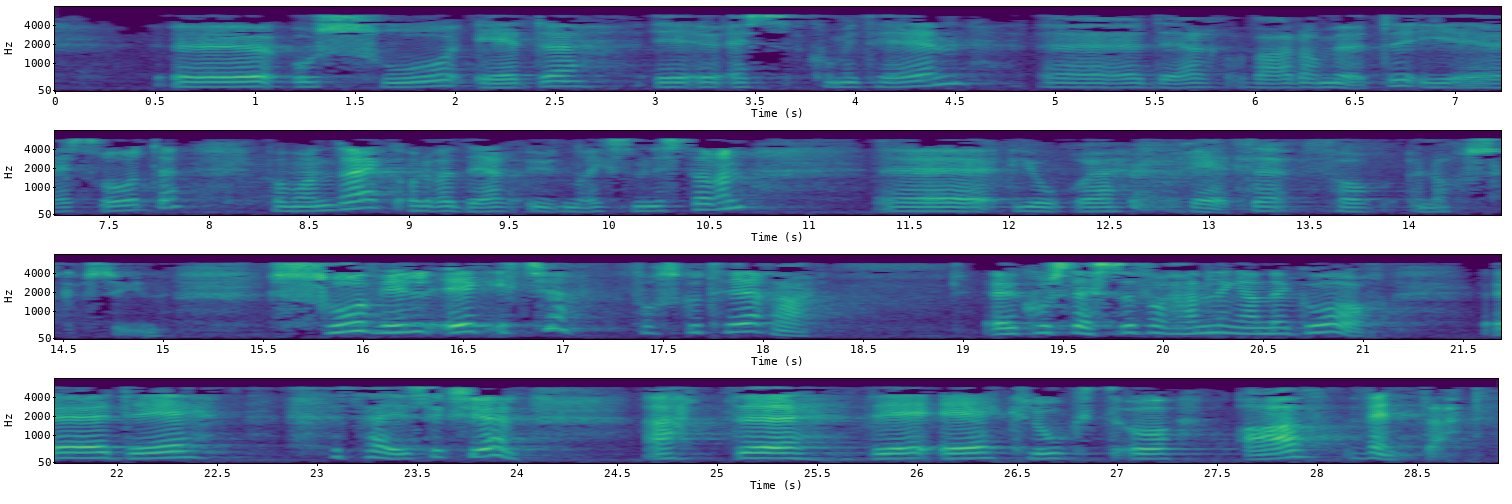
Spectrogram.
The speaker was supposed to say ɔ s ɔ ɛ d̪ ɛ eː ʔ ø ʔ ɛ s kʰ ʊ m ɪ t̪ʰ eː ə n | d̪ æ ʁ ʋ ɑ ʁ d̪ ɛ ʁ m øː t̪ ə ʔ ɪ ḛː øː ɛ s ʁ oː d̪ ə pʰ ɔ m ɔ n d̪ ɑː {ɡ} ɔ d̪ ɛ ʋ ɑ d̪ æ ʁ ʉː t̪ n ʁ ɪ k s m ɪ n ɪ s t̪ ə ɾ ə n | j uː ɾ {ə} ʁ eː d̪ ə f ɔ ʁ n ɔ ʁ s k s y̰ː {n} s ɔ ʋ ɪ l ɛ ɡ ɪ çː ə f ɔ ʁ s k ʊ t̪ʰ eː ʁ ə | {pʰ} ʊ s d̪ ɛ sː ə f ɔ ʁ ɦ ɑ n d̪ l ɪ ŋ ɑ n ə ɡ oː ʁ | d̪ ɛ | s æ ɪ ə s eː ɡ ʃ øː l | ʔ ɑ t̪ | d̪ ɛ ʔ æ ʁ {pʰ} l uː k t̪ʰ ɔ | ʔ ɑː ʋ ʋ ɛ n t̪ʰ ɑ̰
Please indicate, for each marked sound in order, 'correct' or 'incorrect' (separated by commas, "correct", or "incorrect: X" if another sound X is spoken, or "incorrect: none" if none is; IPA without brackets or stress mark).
correct, correct, correct, incorrect: kʰ, incorrect: kʰ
